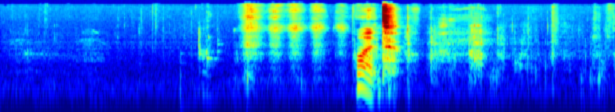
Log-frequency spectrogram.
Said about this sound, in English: Excuse me, you paused as I took a sip of water. Oh, you're taking a sip of water.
